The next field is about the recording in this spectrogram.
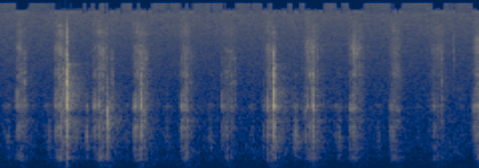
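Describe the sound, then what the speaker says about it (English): A knife slices and dices shallots on a cutting board for shrimp and grits, giving steady crisp chopping taps in an irregular rhythm, close and moderately loud with no talking. "So I'm just going to slice it up here"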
